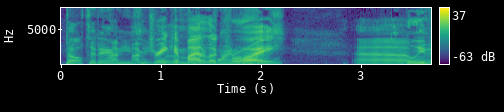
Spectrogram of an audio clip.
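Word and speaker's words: LaCroix: in I'm drinking my lroy uh I believe it's pronounced laqua laqua laqua no not lra I don't want FR it does sound French is that like French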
